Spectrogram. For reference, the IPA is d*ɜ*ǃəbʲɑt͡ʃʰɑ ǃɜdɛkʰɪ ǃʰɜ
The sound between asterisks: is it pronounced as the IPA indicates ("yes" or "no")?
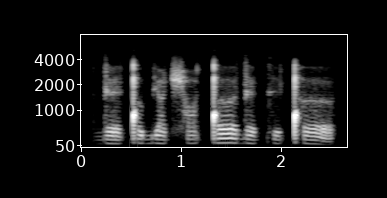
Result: no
